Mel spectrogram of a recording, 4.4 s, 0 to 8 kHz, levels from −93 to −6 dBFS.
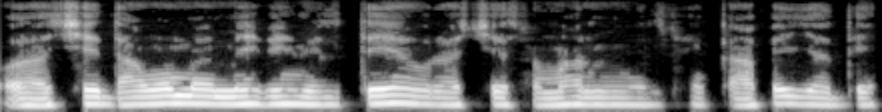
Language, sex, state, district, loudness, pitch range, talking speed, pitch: Hindi, male, Bihar, Araria, -15 LUFS, 135-150 Hz, 205 wpm, 140 Hz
